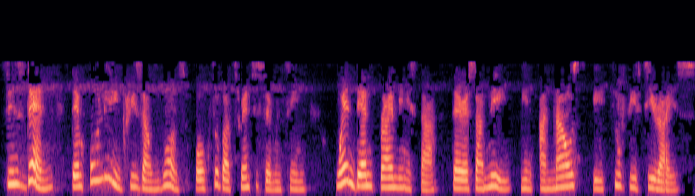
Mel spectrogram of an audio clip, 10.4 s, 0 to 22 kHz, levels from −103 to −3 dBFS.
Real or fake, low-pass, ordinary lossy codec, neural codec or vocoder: fake; 7.2 kHz; MP3, 24 kbps; vocoder, 22.05 kHz, 80 mel bands, HiFi-GAN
